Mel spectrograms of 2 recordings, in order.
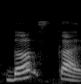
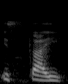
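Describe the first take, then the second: First: The sky with a clean "sk" and no extra vowel before it; correct pronunciation. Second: स्काई said as "isskai" with an added i before the s; wrong pronunciation. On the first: Teacher models the right way for students: clean "sk" start. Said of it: "अब इसे कई सारे लोग the sky अगर पढ़ेंगे". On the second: Teacher shows students the wrong way: "isskai" with an extra i. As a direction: demo the learner's mistake, "isskai". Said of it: "तो वो wrong हो जाएगा ना". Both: Shown as a demonstration.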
